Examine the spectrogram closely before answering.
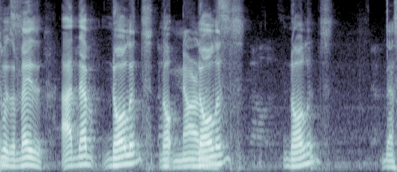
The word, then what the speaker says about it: New Orleans: Man, the food in New Orleans was amazing. New Orleans.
